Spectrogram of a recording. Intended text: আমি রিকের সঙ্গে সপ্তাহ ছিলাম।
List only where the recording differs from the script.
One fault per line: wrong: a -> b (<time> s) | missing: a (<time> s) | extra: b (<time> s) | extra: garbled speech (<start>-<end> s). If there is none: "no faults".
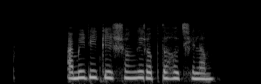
no faults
